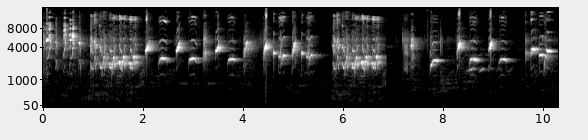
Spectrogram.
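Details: Sooty-headed bulbul in a lively sustained song: dense chattering bursts of chirps alternating with clear level whistles, a short gap midway, then more bubbly phrases and whistles.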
